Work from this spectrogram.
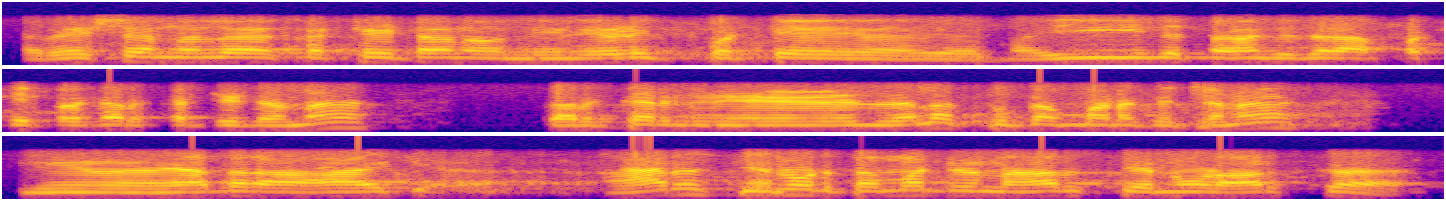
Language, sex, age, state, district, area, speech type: Kannada, male, 30-45, Karnataka, Bellary, rural, conversation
